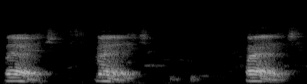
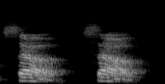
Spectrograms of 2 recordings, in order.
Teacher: ER is pronounced when the syllable in which it is found is stressed. So we pronounce it as a long R.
